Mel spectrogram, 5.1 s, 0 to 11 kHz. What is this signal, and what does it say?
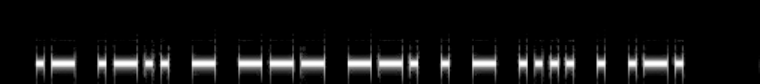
Morse code, heard as a keyed tone, about 23 wpm, 700 Hz. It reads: ALTOGETHER
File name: Book One / 14-Chapter 14 - 23 WPM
